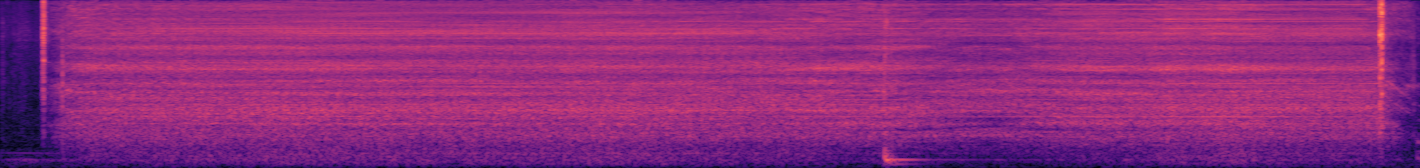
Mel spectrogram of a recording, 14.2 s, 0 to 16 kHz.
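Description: A heat gun warms an iPad 9th-generation screen for a repair, giving a constant loud whooshing blower roar that runs nearly unbroken for over thirteen seconds, with a click at switch-on and switch-off and a brief knock midway.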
